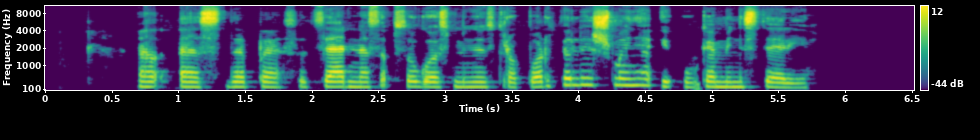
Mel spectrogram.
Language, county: Lithuanian, Vilnius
